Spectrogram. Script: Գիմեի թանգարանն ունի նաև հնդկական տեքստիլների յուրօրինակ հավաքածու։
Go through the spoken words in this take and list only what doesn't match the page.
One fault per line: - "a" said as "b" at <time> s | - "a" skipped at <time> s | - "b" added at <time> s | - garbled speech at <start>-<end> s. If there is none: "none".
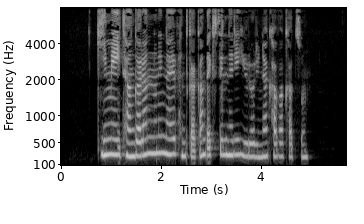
none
